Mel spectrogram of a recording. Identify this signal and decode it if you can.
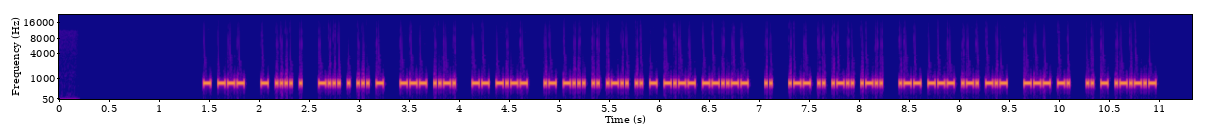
Morse code, heard as a keyed tone, about 46 wpm, 700 Hz. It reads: TO THE BEST OF MY ABILITY, I WILL WORK ON IT.
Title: Sentences from Top 1000 Words - Review Part 3 - 50wpm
